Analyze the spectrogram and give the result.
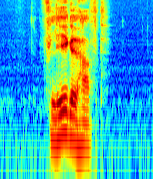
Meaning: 1. scurrilous 2. uncouth
- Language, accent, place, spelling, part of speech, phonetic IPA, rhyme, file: German, Germany, Berlin, flegelhaft, adjective, [ˈfleːɡl̩haft], -eːɡl̩haft, De-flegelhaft.ogg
